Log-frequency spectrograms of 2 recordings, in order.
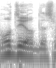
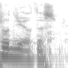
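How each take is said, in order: First: Said in the usual way. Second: Much lower and much softer; menacing murmur. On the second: Retold or imitated. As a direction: plot it under your breath. Esther plotting.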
